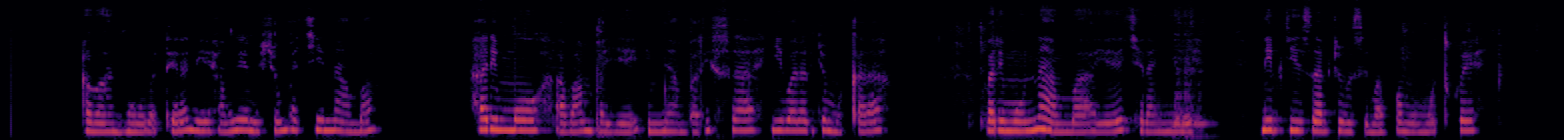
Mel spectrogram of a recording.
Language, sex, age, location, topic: Kinyarwanda, female, 18-24, Kigali, health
